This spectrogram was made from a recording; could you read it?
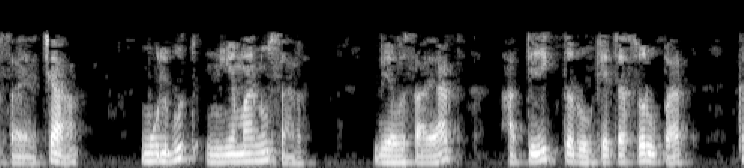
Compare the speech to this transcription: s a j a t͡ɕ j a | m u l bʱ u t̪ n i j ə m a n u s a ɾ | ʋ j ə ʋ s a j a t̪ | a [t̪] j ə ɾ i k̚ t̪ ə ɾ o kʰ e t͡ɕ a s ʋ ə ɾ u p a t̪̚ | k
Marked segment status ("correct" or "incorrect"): correct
